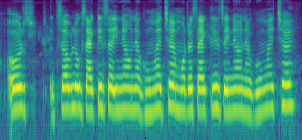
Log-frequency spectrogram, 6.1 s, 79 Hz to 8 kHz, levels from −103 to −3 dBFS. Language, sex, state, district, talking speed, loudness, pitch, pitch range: Angika, female, Bihar, Begusarai, 150 wpm, -14 LUFS, 220 Hz, 210-230 Hz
